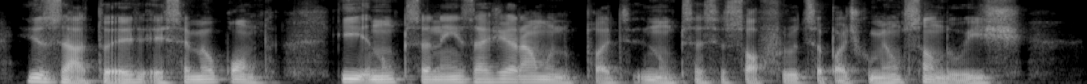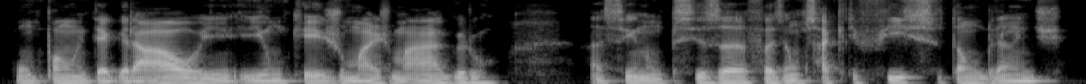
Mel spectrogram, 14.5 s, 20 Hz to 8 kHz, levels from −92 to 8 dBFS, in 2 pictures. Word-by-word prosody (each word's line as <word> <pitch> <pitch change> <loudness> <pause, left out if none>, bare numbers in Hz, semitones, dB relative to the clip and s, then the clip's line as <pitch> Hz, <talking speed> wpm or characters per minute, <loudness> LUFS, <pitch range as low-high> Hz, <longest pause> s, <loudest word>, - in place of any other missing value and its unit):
Exato, 105 - +3
e 95 -1 +2
esse 90 +3 -1
é - - +3
o 100 - +5
meu 105 +1 +4
ponto 95 -3 -1 0.4
e 110 -4 +6
não 105 +2 +5
precisa 105 -1 -1
nem 100 +1 +3
exagerar 105 0 +1
muito 95 -5 0
pode 85 +2 -6
não 90 -4 0
precisa 85 +1 -5
ser 85 +4 -7
só 90 - -1
fruta. 90 0 -4
Você - - -2
pode 75 0 -3
comer 85 +4 0
um 95 - +1
sanduíche 85 -5 -1 0.5
com 75 -3 -2
pão 80 +2 -1
integral, 80 +4 +3
e 75 -1 -1
e - - +1
um 70 0 0
queijo 70 -1 -1
mais 70 +1 +1
magro. 80 +4 -1 0.6
Assim 70 +3 -2
não 75 0 +1
precisa 80 +2 0
fazer 80 -1 -1
um 75 0 -1
sacrifício 90 +4 -3
tão 80 -1 -2
grande. 70 -2 -2
85 Hz, 170 wpm, -24 LUFS, 75-95 Hz, 0.6 s, e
